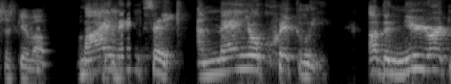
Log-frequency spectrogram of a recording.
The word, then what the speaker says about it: Immanuel: And Immanuel, not Emmanuel.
